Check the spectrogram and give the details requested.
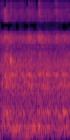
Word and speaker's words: tuhr: जानना बहुत ज़रूरी है, जिसे कहते हैं तुहूर, TUHR, जिसे प्रोनाउंस किया जाता है तुहूर के नाम से।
